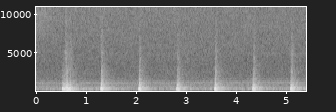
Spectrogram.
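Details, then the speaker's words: Simulated Korotkoff sounds from a geriatric care manikin's hinged arm speaker: regular sharp tapping, about 79 a minute, heard as the blood pressure cuff, inflated past 200, slowly deflates. "slowly allow the air to release and listen for the 5 kurodo cough sounds"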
